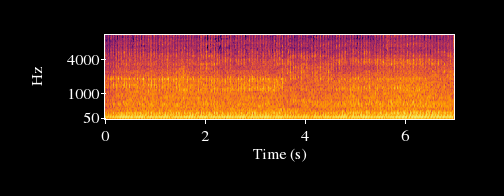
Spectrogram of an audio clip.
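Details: Massey Harris 22 tractor, way cold, plenty of gas, sticky clutch: steady starter churn, turning over but never firing; cranks but won't start, owner will investigate.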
